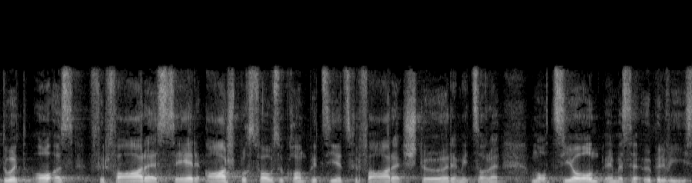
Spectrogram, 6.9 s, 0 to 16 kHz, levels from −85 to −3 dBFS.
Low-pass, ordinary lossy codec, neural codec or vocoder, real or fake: 9.9 kHz; MP3, 64 kbps; none; real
